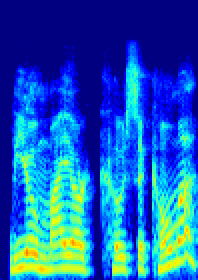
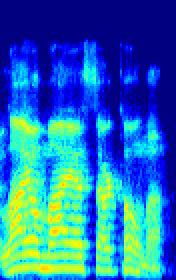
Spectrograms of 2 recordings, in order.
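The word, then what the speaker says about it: leiomyosarcoma: 25 diagnosed with leg i know i'm going to mispronounce this leo mayar cosacoma it took me seven years to pronounce it lyomaya sarcoma okay man i knew i was going to butcher that man no matter how many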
